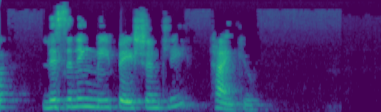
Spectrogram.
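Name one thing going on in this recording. A middle-aged woman speaks calmly and clearly into a microphone.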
